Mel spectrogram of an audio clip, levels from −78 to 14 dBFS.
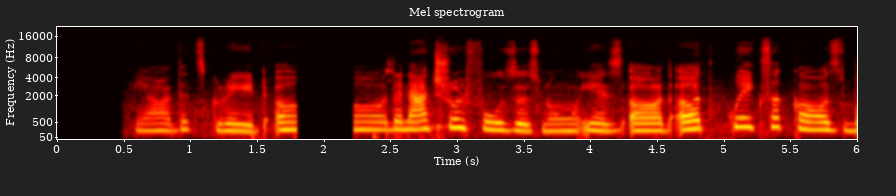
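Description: At 1.79 s the speech cuts out mid-flow and goes dead silent until 2.23 s, a gap of about 426 ms, then picks straight back up. That's a playback stall, most likely the player running dry of buffered data or its thread getting blocked.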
